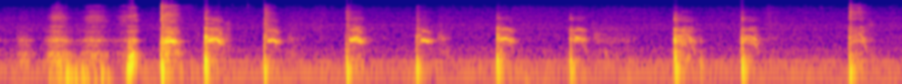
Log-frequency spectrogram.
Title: Dedicated to all the coughing fans, enjoy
